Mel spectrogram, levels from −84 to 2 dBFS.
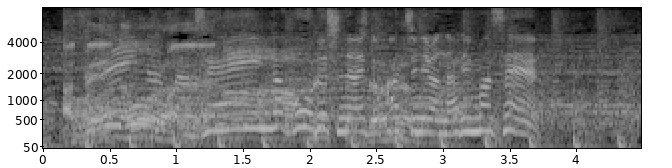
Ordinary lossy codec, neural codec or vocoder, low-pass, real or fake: none; none; none; real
